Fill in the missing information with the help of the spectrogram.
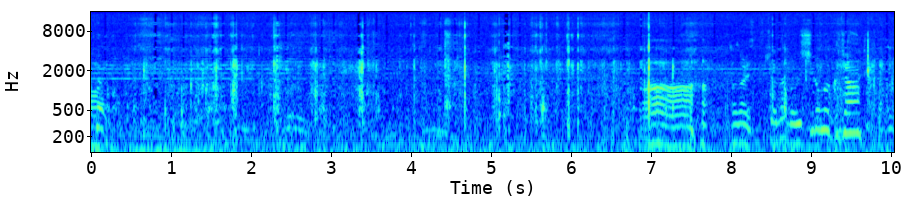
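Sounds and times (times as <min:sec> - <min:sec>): handling crackles and clicks: 0:00.6 - 0:07.4, 0:09.6 - 0:10.0.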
